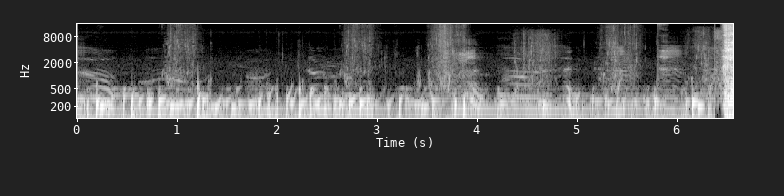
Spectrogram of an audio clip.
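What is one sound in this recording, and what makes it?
Water swishes and bubbles, heard muffled underwater.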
